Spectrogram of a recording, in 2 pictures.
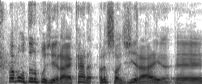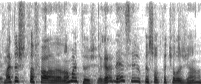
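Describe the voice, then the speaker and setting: Very wide pitch swings at a fairly quick pace over noticeable background noise. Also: man, high pitch for a man, hardly any pauses. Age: 30s. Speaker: podcast host. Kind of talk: casual chat.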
